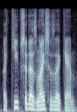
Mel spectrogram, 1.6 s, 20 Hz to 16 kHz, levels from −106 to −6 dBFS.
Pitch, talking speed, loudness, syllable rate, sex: 125 Hz, 310 wpm, -18 LUFS, 5.7 syllables/s, male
